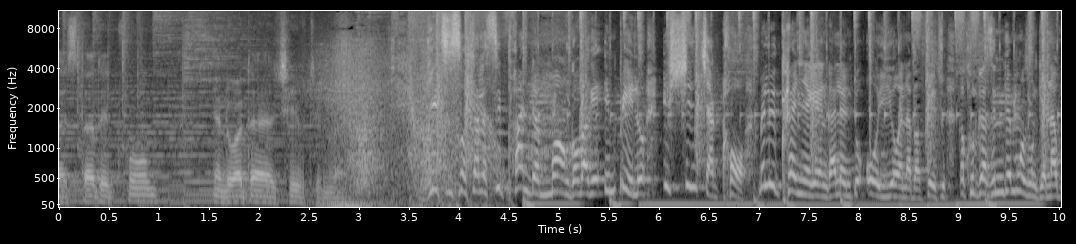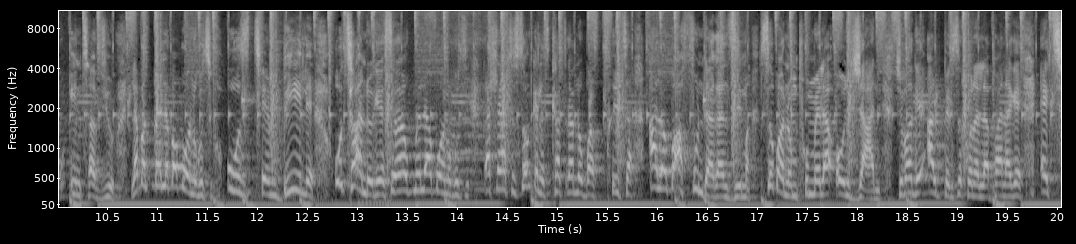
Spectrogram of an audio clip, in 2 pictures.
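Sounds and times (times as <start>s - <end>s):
man talking: 1.6s - 3.0s
hip hop beat with bass: 3.5s - 20.0s.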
